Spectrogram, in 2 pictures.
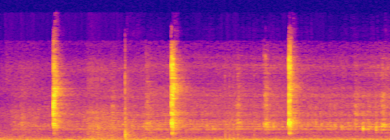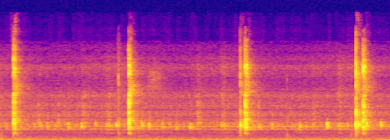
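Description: Sperm whale sending out sharp echolocation clicks, spaced about a second apart, as it searches for prey.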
